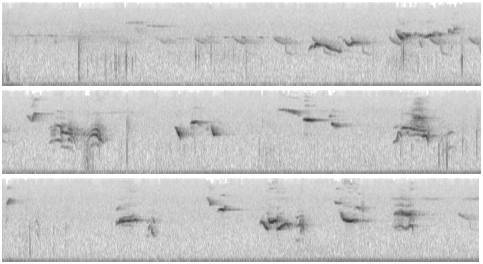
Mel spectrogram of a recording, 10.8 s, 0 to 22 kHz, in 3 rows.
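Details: A Gray Catbird sings a rambling run of short, squeaky, scratchy phrases, each one different, in the Beverly Swamp, Flamborough, Ontario, at the 2024 summer solstice, over the low drone of a passing airplane.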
